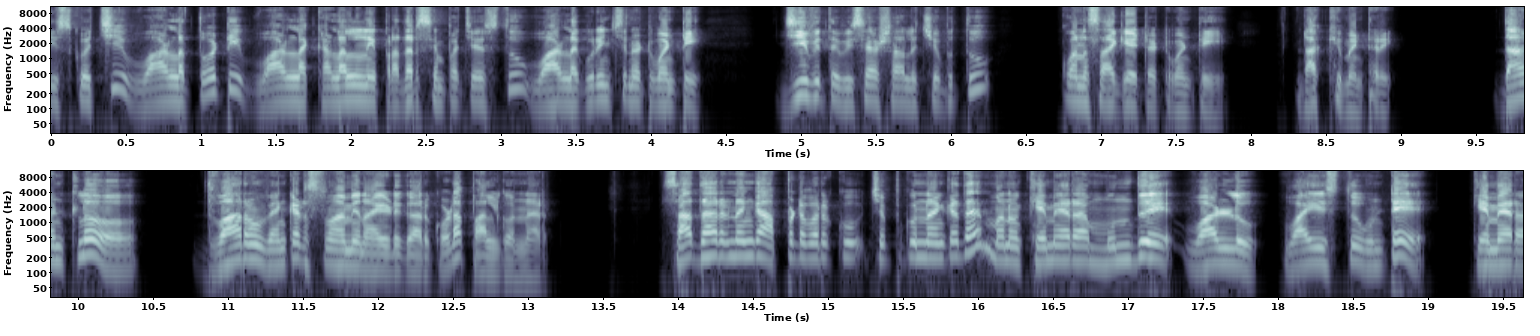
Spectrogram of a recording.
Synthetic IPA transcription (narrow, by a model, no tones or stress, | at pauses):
iːsu̥kɐt͡ʃːiʋaːɭːɐt̪o̞ːʈiʋaːɭːɐkɐɭɐlɐnipɾɐd̪ɐɾsimpɐt͡ʃe̞ːst̪uːʋaːɭːɐɡuɾiɲt͡ʃinɐʈuʋɐɳʈi | d͡ʒiːʋit̪ɐʋiʃɛːʂaːlut͡ʃe̞but̪uː | kɔnɐsaːɡɛːʈɐʈuʋɐ̰ɳʈḭ | ɖaːkjumḛɳʈɐɾḭ | d̪aːɳʈlo̞ː | d̪ʋaːɾɐmʋɛŋkɐʈɐsʋaːminaːjuɽuɡaːɾukuːɽaːpaːlɡɔnːa̰ːɾu | saːd̪ʱaːɾɐɳɐŋɡaːpːɐʈiʋɐɾɐkuːt͡ʃe̞pːukunːaːmkɐd̪aːmɐnɐmkemɛːɾaːmund̪ueːʋaːɭːuʋaːjist̪uːɳʈe̞ː | kɛmɛːɾa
